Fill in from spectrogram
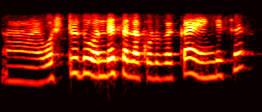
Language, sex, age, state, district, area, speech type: Kannada, female, 18-30, Karnataka, Davanagere, rural, conversation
